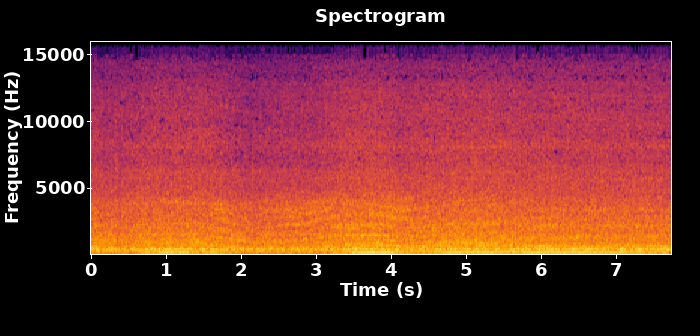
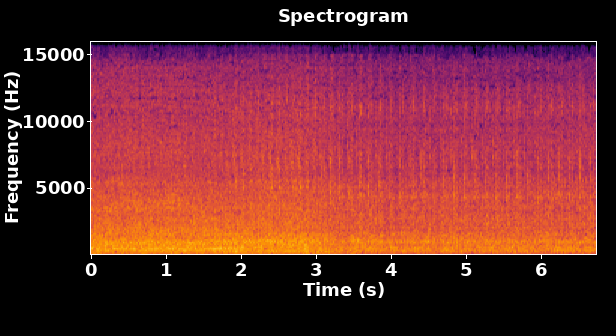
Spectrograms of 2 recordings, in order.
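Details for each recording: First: 1977 Gravely GMT 900 after a carb cleaning, with old gas still in the tank: steady small-engine drone of slightly wavering pitch; it idles well only on full choke, and the main jet could not be removed for cleaning. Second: 1977 Gravely GMT 900 small engine, warmed up with the choke off, running a mix of old and fresh gas, carb not cleaned, after main carb adjustment screw tweaked: steady, even drone with no stumbles or surging.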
